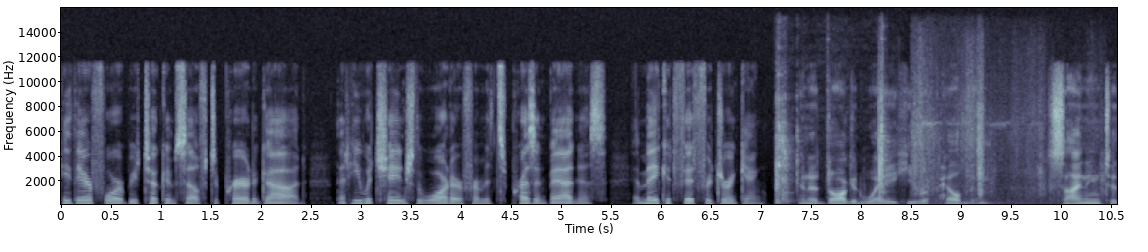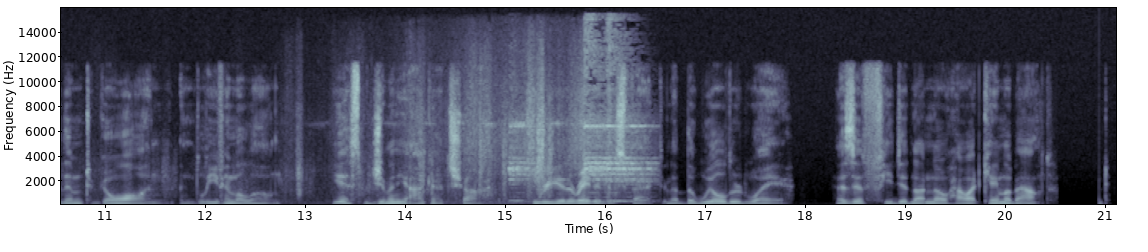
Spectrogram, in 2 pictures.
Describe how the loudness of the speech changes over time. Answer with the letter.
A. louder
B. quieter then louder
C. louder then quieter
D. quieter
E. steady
E.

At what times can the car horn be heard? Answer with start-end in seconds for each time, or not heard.
15.1-16.6.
